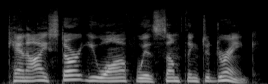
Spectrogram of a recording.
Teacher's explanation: since this is a yes/no question the intonation Rises at the end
